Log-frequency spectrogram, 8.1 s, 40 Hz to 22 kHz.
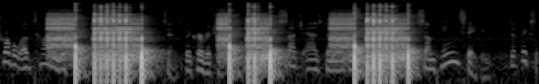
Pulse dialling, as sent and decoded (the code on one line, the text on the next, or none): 6 / 2 / 5
6 2 5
